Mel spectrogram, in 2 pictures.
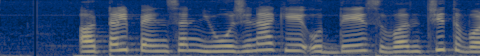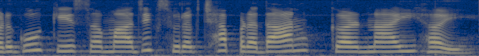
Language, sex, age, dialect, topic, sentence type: Magahi, female, 25-30, Western, banking, statement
